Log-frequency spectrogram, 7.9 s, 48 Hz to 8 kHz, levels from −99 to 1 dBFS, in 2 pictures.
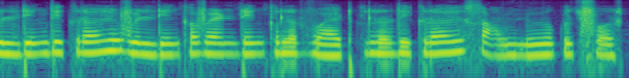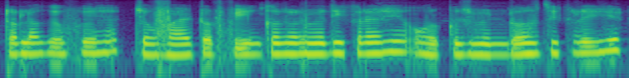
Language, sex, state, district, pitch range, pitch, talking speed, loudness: Hindi, female, Chhattisgarh, Raigarh, 220-245 Hz, 235 Hz, 260 wpm, -15 LUFS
